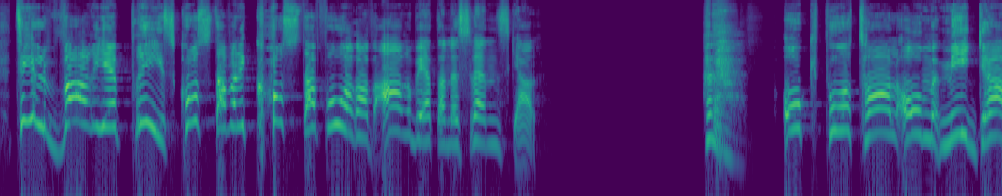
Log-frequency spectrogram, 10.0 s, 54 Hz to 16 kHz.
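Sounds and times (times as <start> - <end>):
woman sighing: 7.0 - 7.6.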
